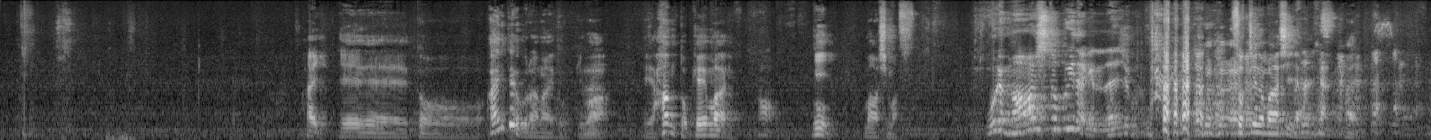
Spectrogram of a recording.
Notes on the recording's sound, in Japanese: 公開収録SP。東京・新宿で開催された公開収録の様子をお届けします。2人くらいしか来ないだろうと思っていた会場ですが、お陰様で大賑わいでございました。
